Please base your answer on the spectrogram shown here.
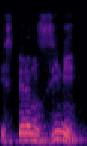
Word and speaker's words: Speranzin: Estamos aqui hoje com o nosso convidado especial da Bicred, Lucas Speranzini. É isso? É assim que pronuncia?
